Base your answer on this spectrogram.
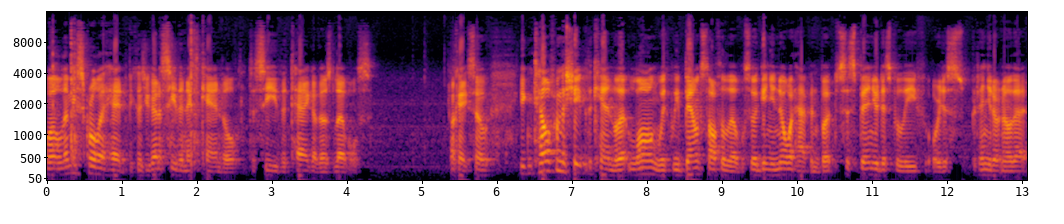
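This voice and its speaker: A man rattles along at a very fast pace, his medium pitch moving with ordinary variation, while noticeable background noise sits behind him. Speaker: trading educator. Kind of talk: tutorial.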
